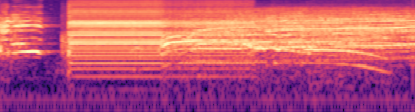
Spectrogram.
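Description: A studio judging buzzer sounds the verdict: a steady electronic tone that starts abruptly under a second in and holds, with voices crying out over it from about halfway.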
